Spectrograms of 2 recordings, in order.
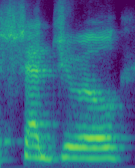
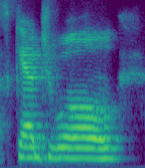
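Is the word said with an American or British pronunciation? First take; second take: British; American. First: The word is said with a British pronunciation. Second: The word is said with an American pronunciation. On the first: "we used to say schedule" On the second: "instead of schedule"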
